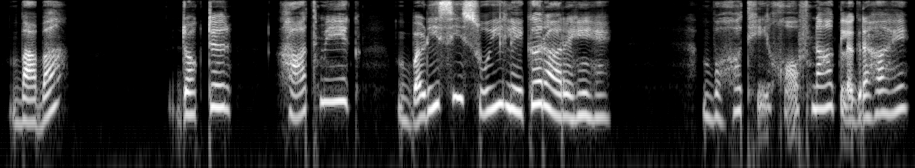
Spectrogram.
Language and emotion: Urdu, fearful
